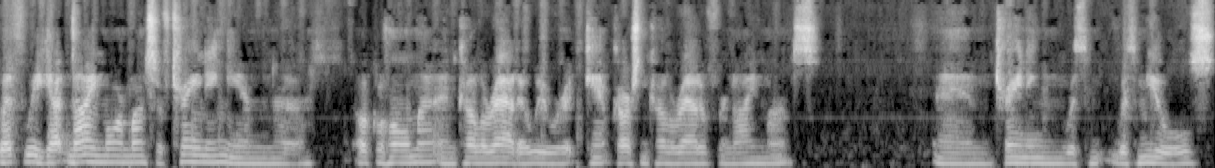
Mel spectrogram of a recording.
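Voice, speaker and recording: Somewhat breathy and flat, a man with an American accent speaks in a monotone at a medium pitch and a fairly slow pace. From rural Ohio. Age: 60s. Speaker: war veteran. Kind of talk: oral history interview. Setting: at his home.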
